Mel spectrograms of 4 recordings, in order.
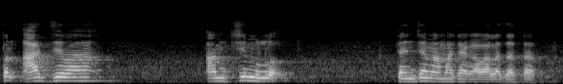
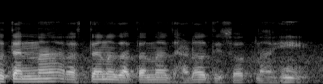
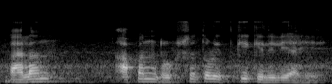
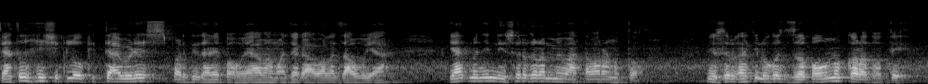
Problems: none marked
